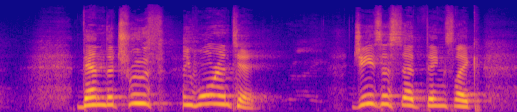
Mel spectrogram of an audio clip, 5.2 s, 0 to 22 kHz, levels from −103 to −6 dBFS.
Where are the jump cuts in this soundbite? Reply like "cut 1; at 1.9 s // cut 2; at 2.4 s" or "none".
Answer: cut 1; at 1.8 s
